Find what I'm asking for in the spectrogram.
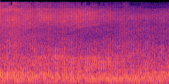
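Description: Propeller airplanes with passengers aboard for an elephant census, engines running in a loud, steady, droning roar with a throbbing low hum and broad hiss that never lets up, close by, with no talking.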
